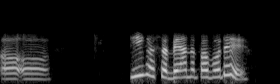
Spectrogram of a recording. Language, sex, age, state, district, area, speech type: Assamese, female, 18-30, Assam, Majuli, urban, conversation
